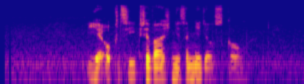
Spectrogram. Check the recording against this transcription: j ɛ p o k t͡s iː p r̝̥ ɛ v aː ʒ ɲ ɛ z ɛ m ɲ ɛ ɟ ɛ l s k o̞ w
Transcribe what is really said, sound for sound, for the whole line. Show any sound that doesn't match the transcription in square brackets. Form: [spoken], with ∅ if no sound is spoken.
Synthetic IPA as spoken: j ɛ [ʔ] o [p] t͡s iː p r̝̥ ɛ v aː ʒ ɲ ɛ z ɛ m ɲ ɛ ɟ ɛ l s k o̞ w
